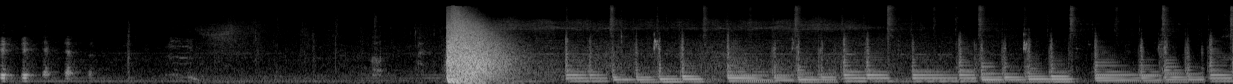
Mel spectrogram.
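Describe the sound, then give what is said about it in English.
A single sharp firecracker bang, let off by the character Cosmo in a scene from the film Boogie Nights, bursts out loud after a quiet stretch, its crack ringing off briefly before a pop song with steady guitar chords takes over. “It's Chinese. That's why he likes letting out firecrackers.”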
